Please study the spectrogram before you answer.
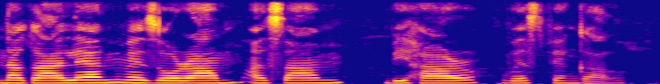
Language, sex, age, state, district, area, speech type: Manipuri, female, 18-30, Manipur, Tengnoupal, rural, spontaneous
